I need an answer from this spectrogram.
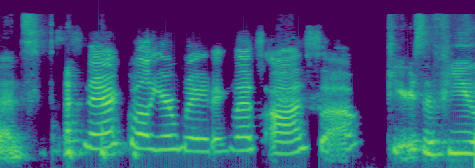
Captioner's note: laughing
